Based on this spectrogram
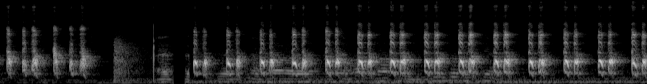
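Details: A female chakor (chukar partridge) repeats harsh, clucking chuck notes, about three per second and steadily paced, after a brief pause with a soft thump.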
